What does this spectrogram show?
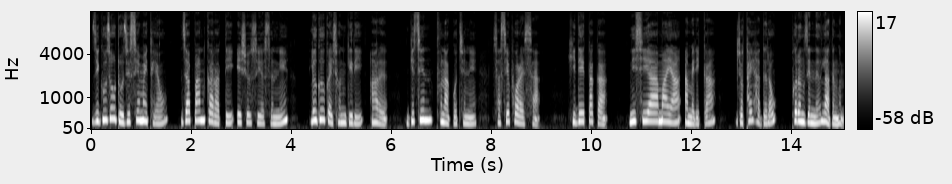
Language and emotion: Bodo, neutral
